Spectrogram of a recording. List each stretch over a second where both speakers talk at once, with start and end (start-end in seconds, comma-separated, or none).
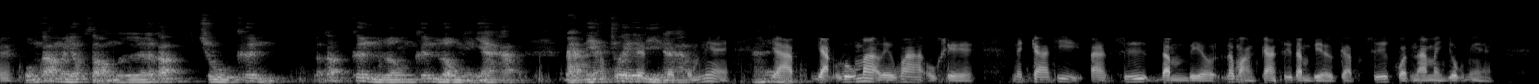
5.7-6.9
